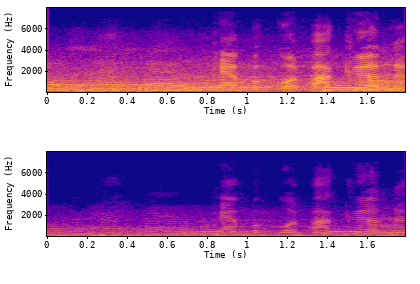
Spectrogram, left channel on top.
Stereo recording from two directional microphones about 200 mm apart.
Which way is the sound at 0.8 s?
30° right (ahead or behind).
